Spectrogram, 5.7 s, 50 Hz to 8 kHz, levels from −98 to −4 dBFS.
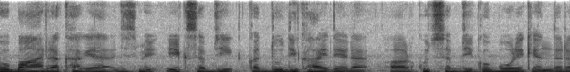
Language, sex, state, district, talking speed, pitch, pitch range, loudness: Hindi, male, Uttar Pradesh, Budaun, 230 wpm, 150 Hz, 140-155 Hz, -20 LUFS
